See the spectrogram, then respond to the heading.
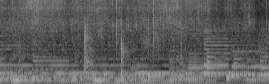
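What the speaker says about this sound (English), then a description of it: "Melt the butter, and then here I add the garlic, big onion and ginger and mix together." Garlic, onion and ginger fry in melted butter with a continuous, steady sizzle, close and fairly quiet, broken by a few light stirring clicks.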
